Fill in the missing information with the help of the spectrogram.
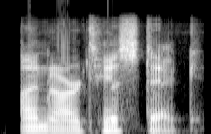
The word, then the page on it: unartistic: American English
